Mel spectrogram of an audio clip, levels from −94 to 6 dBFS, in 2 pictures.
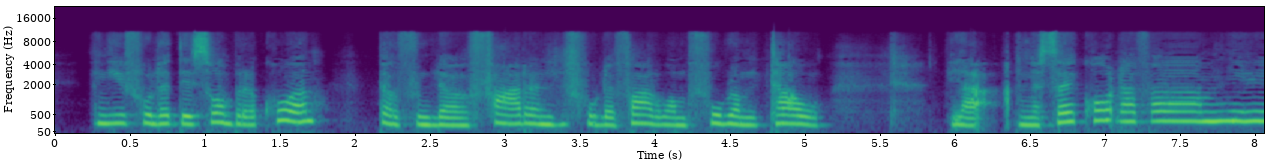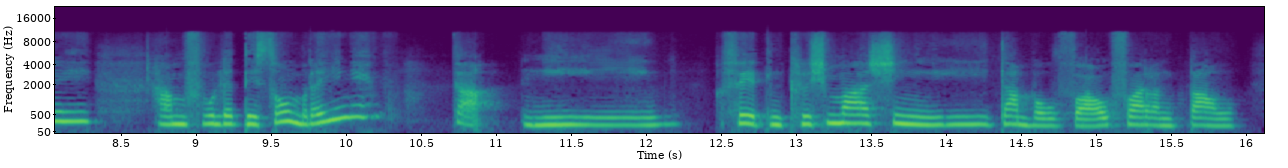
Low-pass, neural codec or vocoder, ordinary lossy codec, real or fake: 10.8 kHz; codec, 16 kHz in and 24 kHz out, 0.8 kbps, FocalCodec, streaming, 65536 codes; AAC, 48 kbps; fake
